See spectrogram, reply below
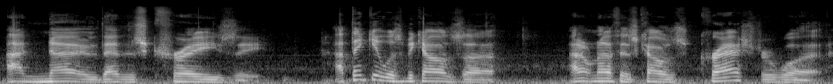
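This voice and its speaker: A man's voice: medium pitch, takes it slowly, sharp tone. A man who is streaming a roleplay video game, talking casually in a folksy, chatty way. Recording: noisy engine and street sounds behind. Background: vehicle and game ambience.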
